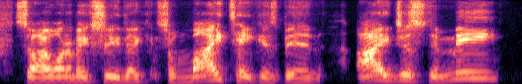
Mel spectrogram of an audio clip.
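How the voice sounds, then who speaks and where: With an ordinary speaking voice, a man talks at a moderate pace and a fairly high pitch, with ordinary pitch variation, in a very clean recording with a silent background. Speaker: tech podcast host. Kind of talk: interview. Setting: live stream.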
